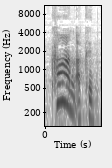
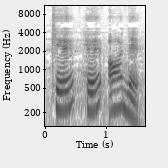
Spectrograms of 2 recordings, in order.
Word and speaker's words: Khan: Aynen okunduğu söylediğim gibi yazılıyor ve okunuyor. Bu adamın bir de Khan Akademi var. Yazılışını söylüyorum. K-H-A-N.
